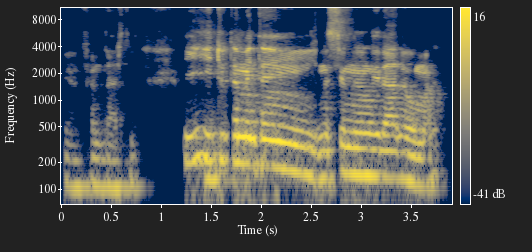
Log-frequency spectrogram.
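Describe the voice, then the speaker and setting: A man's voice: fairly high pitch, sing-song, normal speed, fairly bright tone, echoey room, slight background noise. A man with a European Portuguese accent hosting an interview, asking questions in a teasing, joking way. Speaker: podcast host. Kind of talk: casual interview chat.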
